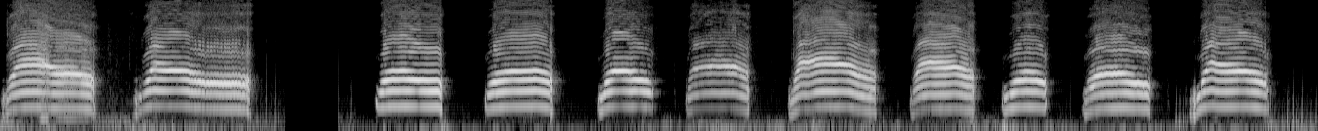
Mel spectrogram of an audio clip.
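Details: A male domestic cat calls out to his friend with ten loud, drawn-out meows, each rising then falling slightly, given in quick succession after a brief opening pair and a gap.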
